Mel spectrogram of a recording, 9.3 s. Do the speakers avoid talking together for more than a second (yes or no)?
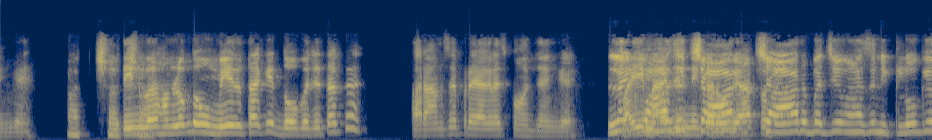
no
